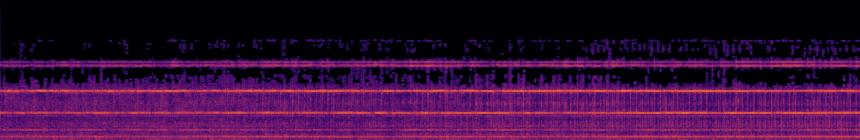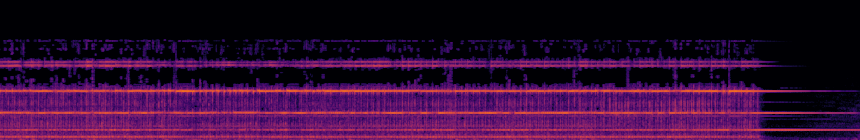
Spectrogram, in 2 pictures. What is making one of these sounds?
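An alarm clock rings loudly and steadily, then stops.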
